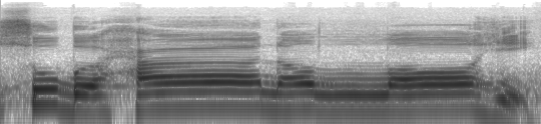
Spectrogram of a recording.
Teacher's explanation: Nah, kemudian di awalnya itu subhanallahi ya, ada kalimat huruf ba yang dia berharokat sukun di tengah ayat. Maka ini tadi hukum bacanya adalah qalqalah sugro, artinya pantulannya itu lebih kecil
